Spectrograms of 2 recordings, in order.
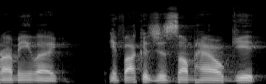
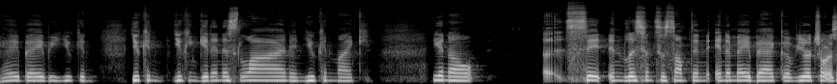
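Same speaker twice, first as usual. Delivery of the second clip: put-on sweet auntie voice, much higher; 10 semitones higher than usual. Retelling what a lady said when the speaker walked in, imitating a sweet auntie. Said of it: "really nice, sweet, like, auntie ass lady".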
